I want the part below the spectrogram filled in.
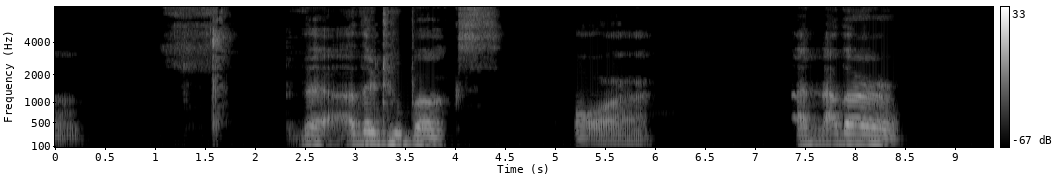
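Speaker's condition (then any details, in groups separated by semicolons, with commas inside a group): Cerebral palsy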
